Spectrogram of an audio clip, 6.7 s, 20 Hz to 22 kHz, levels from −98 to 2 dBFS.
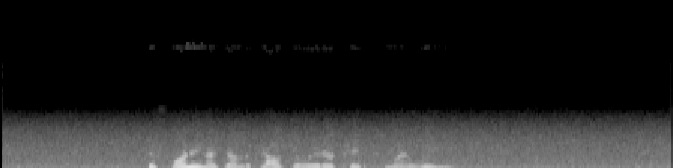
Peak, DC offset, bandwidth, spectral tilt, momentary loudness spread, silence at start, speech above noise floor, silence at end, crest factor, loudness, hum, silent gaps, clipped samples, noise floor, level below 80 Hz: -4 dBFS; under 0.1%; 6.4 kHz; -8.5 dB/octave; 25 LU; 0.05 s; 22 dB; 0 s; 22 dB; -23 LUFS; none; none; under 0.1%; -44 dBFS; -62 dBFS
